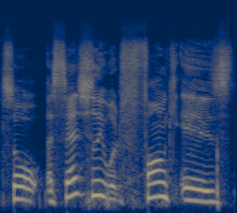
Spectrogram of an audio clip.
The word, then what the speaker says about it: phonk: So it's called funk, but it's spelled P-H-O-N-K.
